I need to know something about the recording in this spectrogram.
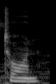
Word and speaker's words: ton: And yes, according to my research, it's spelled to O N, but said as torn.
